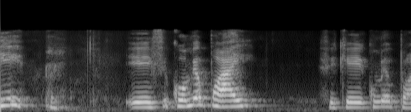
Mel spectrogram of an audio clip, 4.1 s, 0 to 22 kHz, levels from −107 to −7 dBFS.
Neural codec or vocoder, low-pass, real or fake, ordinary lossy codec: codec, 16 kHz, 4 kbps, X-Codec, WavLM features, trained on Multilingual LibriSpeech; 7.2 kHz; fake; none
